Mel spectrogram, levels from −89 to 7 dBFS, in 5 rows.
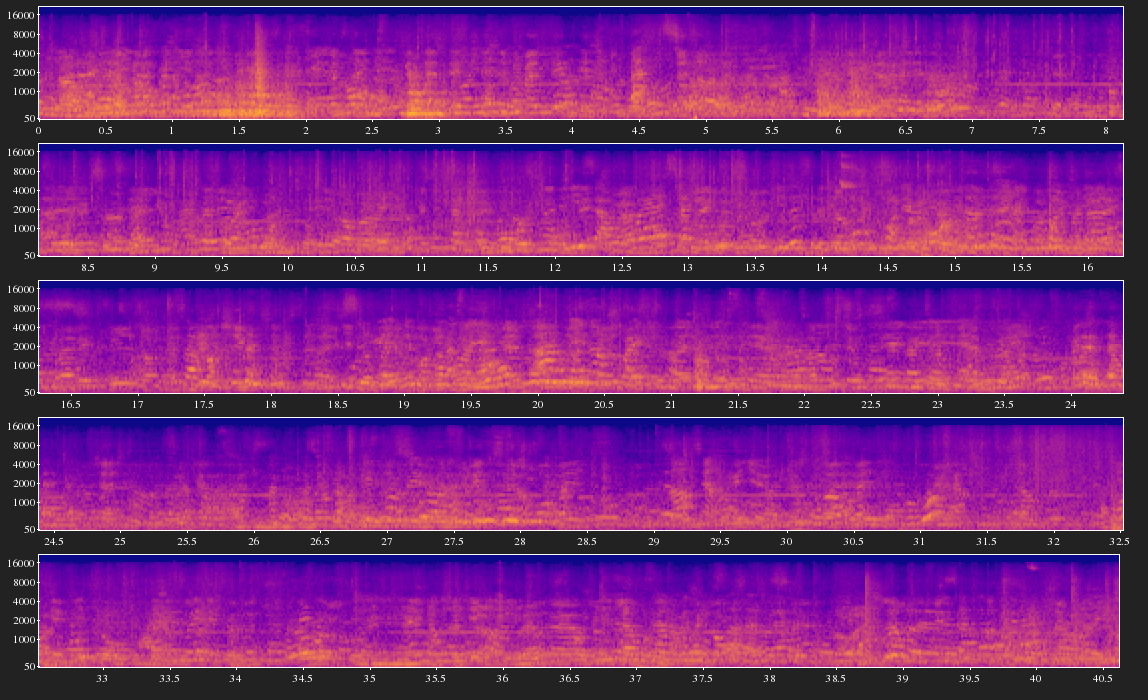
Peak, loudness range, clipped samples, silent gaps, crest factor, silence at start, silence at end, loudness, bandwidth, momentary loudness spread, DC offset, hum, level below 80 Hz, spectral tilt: -2 dBFS; 6 LU; under 0.1%; none; 24 dB; 0 s; 0 s; -27 LUFS; 17 kHz; 9 LU; under 0.1%; none; -50 dBFS; -5.5 dB/octave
